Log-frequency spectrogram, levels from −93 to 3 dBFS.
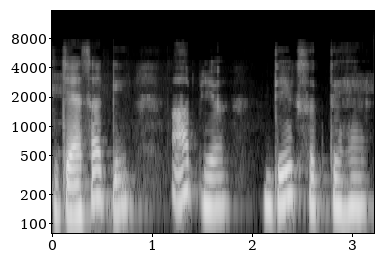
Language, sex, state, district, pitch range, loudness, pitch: Hindi, male, Bihar, Kaimur, 145-165 Hz, -20 LUFS, 150 Hz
